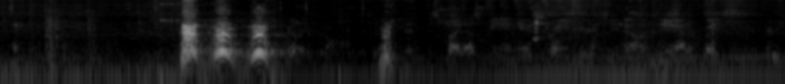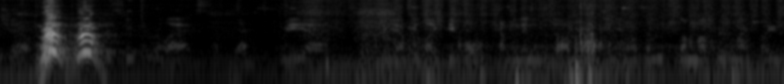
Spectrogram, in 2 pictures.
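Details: Sociable Alaskan sled dogs, among them Pantera and Def Leppard, welcome a newcomer with quick triple barks near the second mark and a double bark later, amid low human speech and background music.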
